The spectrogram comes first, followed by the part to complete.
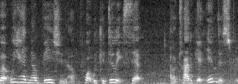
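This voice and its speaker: A woman with a Southern accent talks at a moderate pace and a fairly high pitch with lively intonation, amid noticeable background noise. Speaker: community arts organizer. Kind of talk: interview. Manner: hesitant fillers.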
